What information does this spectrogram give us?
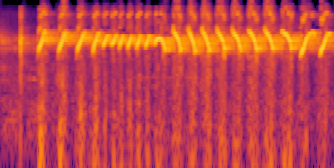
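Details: White-rumped shama song recorded for training captive birds: a fast run of bright rising whistled notes, about three per second, high-pitched and steady through the phrase.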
